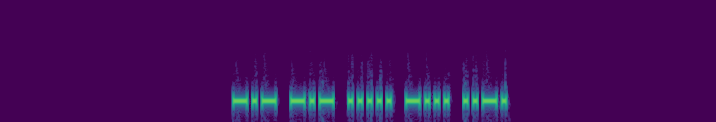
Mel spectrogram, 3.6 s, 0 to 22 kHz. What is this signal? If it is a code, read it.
Morse code, heard as a keyed tone, about 48 wpm, 700 Hz. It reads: KK5BF
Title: USA Call Signs - 6x Character Spacing - 50wpm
